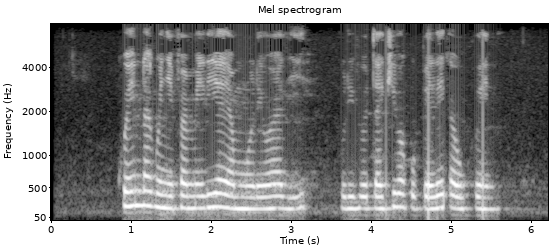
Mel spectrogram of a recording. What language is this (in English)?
Swahili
